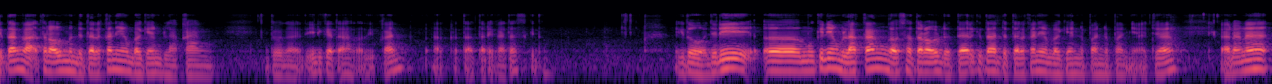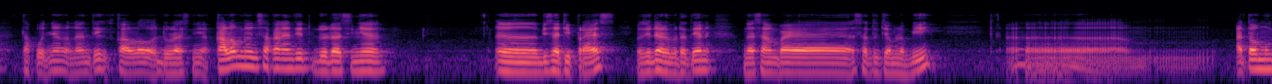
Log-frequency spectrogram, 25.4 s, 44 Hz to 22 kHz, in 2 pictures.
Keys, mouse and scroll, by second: 1.3-1.6 scroll up 3, 1.8 click, 3.0 click, 3.6 g, 5.1 shift+middle click, 6.5-7.1 scroll down 4, 6.7 shift+middle click, 7.1-7.5 scroll up 1, 7.5 ctrl+r, 8.7 click, 9.4 g, 10.8 z, 11.7 z, 12.7 Tab, 12.8 middle click, 13.5 scroll down 3, 13.7 middle click, 14.4 KP_7, 14.9 shift+middle click, 15.1 Tab, 17.7-18.7 scroll down 3, 17.9 z, 18.7-19.0 scroll up 2, 18.9 shift+middle click, 20.0 click, 21.1 right click, 21.4 alt+shift+right click, 22.1 right click, 22.3 alt+shift+right click, 24.9 s.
